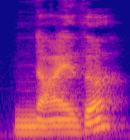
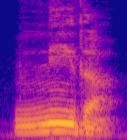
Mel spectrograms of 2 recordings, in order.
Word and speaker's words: neither: hear native speakers using you can say neither or neither these are the two alternatives and you can say either or either slightly different these are the alternative pronunciations just to let you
